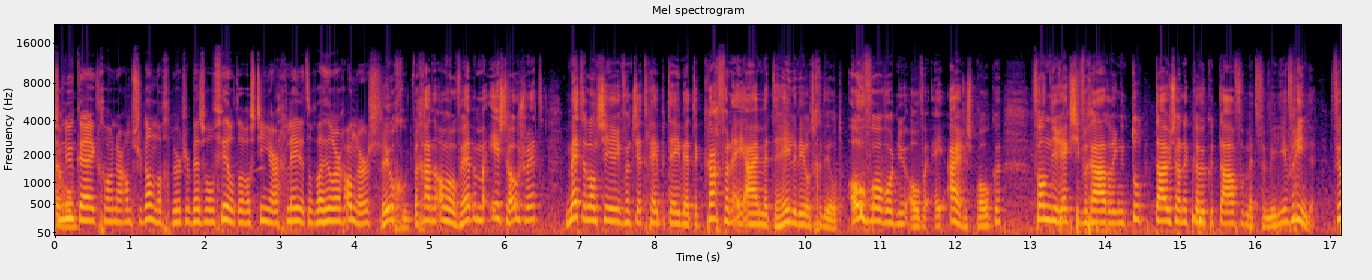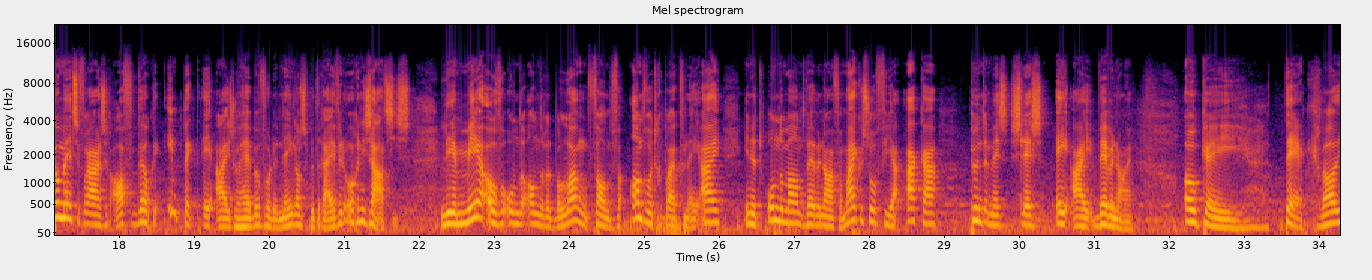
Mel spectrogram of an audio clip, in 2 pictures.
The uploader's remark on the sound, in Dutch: Live vanaf TNW. Live vanaf TNW.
